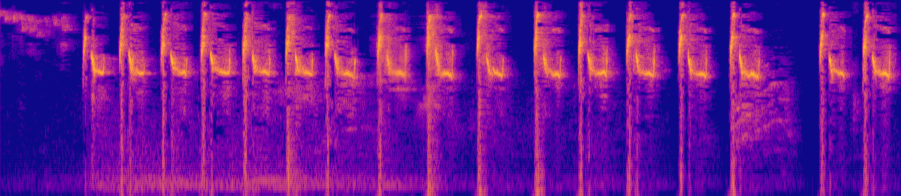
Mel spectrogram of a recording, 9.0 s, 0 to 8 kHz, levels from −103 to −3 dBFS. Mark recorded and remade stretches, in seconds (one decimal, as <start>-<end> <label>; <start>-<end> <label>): 0.0-3.7 recorded; 3.7-4.4 remade; 4.4-9.0 recorded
